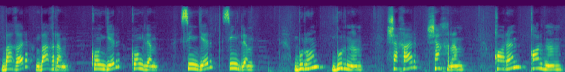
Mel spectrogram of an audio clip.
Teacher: Demak, birinchisi og'iz, ko'ngil, singil, burun, shahar, qorin, bag'ir kabi so'zlarga egalik qo'shimchasi qo'shilishi natijasida ushbu so'zlarning ikkinchi bo'g'indagi unli tovush tushib qoladi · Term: tovush tushishi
